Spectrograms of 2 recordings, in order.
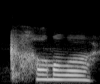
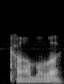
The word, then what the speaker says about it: Kamala: I give all 2 of my votes to Kamala Harris and Tim Walz. It was interesting. I noticed that Puerto Rico, they mispronounced Kamala.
